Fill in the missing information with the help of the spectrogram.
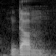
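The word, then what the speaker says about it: dumb: N silent, এনের পর যদি এম থাকে তাহলে এন সাইলেন্ট হয়ে যায়, যেমন ডাম।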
